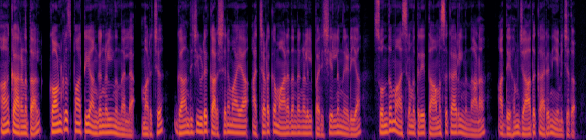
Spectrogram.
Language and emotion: Malayalam, neutral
